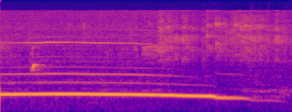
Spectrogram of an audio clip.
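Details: Cage-kept puter pelung turtle dove from Indonesia drawing out a single steady, deep, resonant coo for over two seconds, then stepping lower and gliding down as it fades.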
